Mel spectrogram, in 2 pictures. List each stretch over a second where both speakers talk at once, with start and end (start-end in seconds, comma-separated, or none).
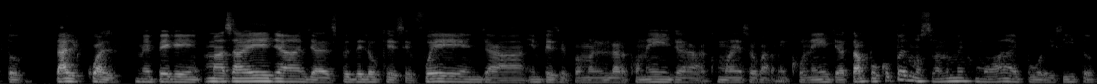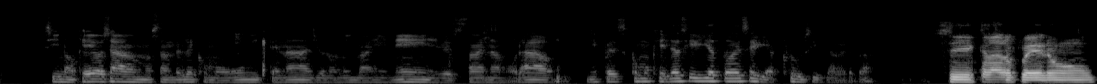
none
